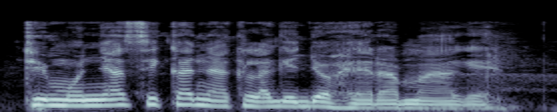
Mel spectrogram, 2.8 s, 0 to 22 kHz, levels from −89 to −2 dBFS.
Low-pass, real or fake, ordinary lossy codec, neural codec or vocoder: 10.8 kHz; fake; none; vocoder, 24 kHz, 100 mel bands, Vocos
